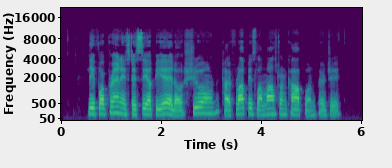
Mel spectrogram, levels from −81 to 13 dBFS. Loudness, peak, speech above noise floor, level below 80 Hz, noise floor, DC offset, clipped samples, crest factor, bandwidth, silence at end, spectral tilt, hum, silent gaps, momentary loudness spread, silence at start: -18 LUFS; -2 dBFS; 48 dB; -58 dBFS; -66 dBFS; under 0.1%; under 0.1%; 16 dB; 11.5 kHz; 0.45 s; -4.5 dB/octave; none; none; 11 LU; 0.55 s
